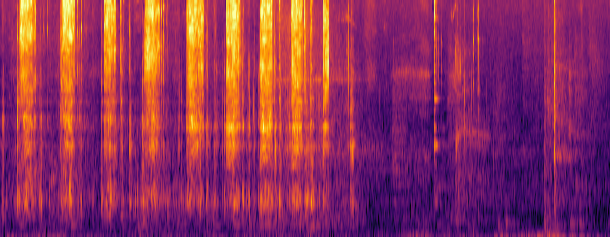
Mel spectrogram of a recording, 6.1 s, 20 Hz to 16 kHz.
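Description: A ratchet tightening a cylinder head stud on a Toyota 1FZ-FE engine from an 80 Series, a close, quiet run of rhythmic clicking strokes that eases into softer, sparser ticks near the end.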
